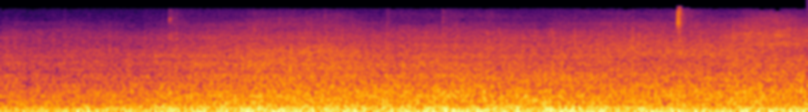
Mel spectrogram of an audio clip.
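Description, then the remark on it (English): Heavy rain pours down in a steady, unbroken roar, a dense wash of hiss over a deep rumbling undertone that stays even throughout, with no voices. “It's raining pretty hard now.”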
